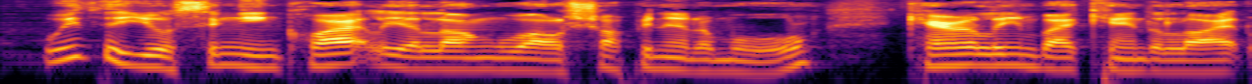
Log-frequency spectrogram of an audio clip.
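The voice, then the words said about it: New Zealand accent. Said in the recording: “who has a beautiful Kiwi accent because, of course, he's from New Zealand”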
